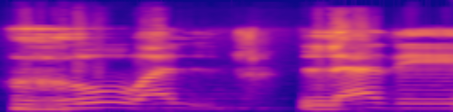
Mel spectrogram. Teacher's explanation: ہا کو سینہ کی طرف سے ادا کریں گے، اس کا مخرج صحیح تبھی ادا ہوتا ہے جب ہم اس کو حلق کے نچلے والے حصے سے ادا کریں گے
